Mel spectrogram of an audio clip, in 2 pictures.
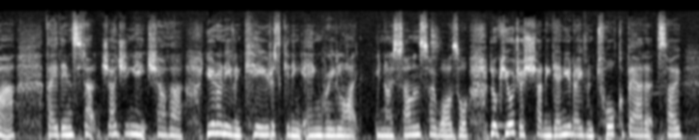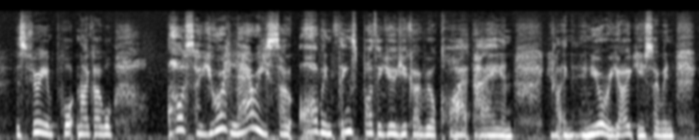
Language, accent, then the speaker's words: English; South Island, New Zealand; growing up in New Zealand, in the South Island, English family. I was the only one born in New Zealand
